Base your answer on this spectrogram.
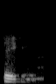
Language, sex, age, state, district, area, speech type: Hindi, male, 30-45, Madhya Pradesh, Ujjain, rural, conversation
